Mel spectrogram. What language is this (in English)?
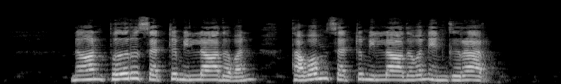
Tamil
